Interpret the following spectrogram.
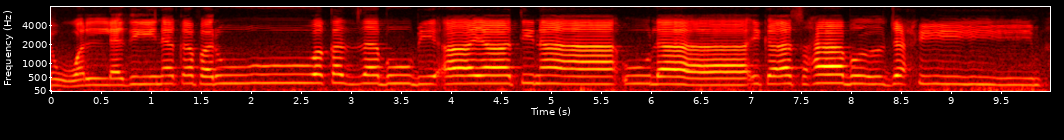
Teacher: اس میں را کو کفروا کے را اور اصحاب ان کے صاد کو موٹی آواز سے پڑھیں گے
